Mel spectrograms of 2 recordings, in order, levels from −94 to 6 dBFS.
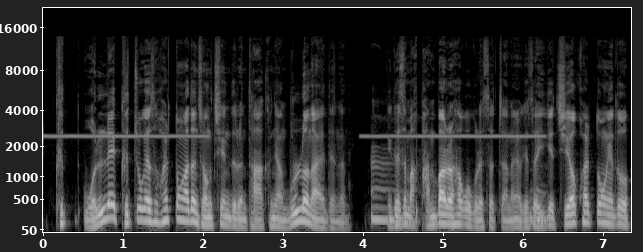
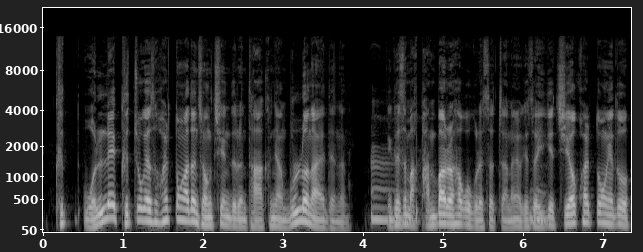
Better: second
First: high-pitched whine; noticeable; until 2 s and from 4 to 6.5 s; 2.5 kHz, 15 dB below the speech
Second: none

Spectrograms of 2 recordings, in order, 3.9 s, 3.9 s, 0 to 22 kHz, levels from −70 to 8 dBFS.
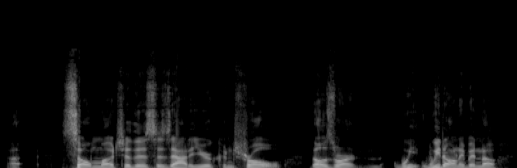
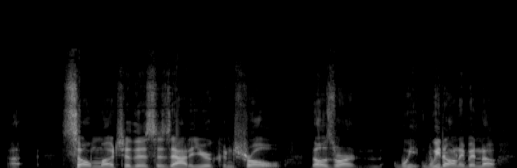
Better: first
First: none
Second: thin; somewhat; fading below 550 Hz

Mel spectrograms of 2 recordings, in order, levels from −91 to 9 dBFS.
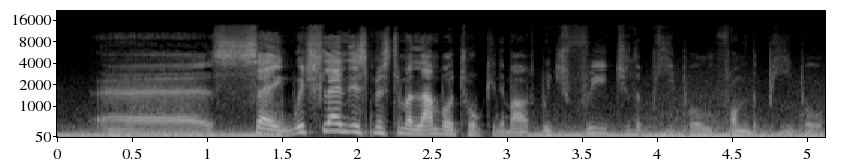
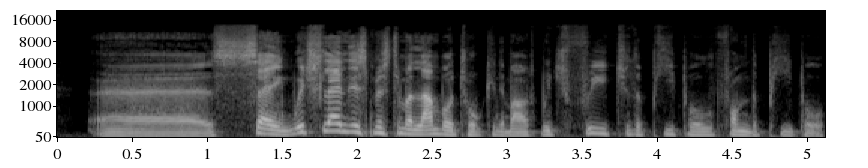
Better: second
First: low rumble; noticeable; until 1.5 s and from 3 s on; 15 dB below the speech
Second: none

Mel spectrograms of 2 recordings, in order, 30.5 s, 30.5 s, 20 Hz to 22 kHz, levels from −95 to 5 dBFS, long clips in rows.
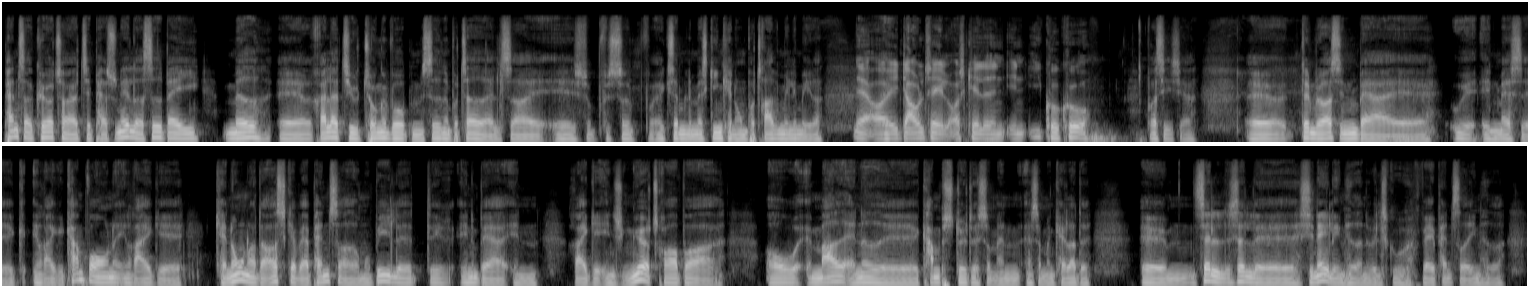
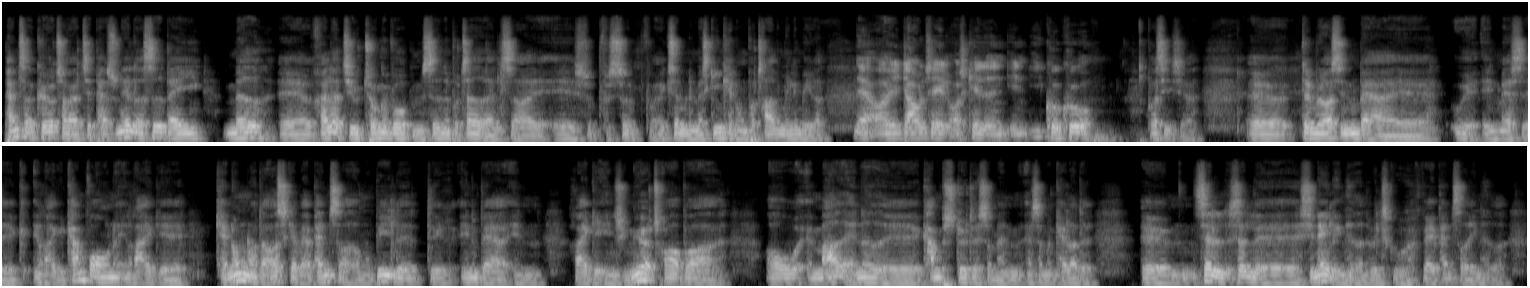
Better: first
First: none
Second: room echo; very slight; dies away in 0.2 s // off-mic speech; far

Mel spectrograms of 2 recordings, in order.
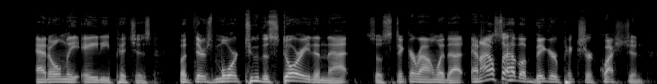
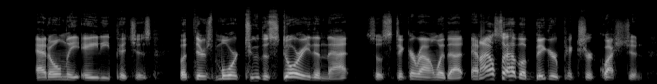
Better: first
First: none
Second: thin; very; fading below 300 Hz

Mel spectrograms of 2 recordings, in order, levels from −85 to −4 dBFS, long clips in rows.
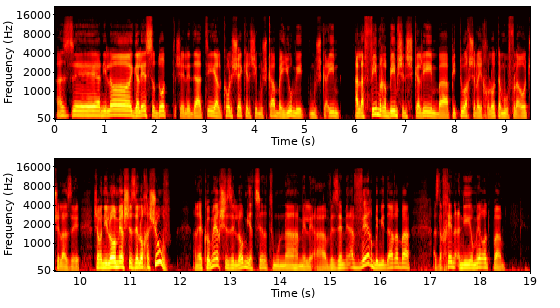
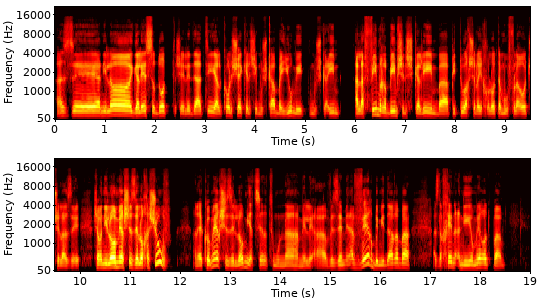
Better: first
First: none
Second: thin; somewhat; fading below 400 Hz

